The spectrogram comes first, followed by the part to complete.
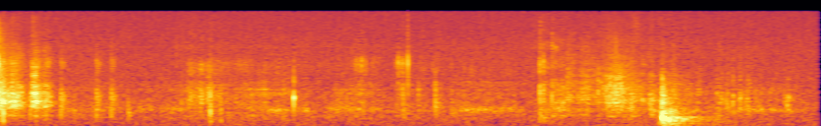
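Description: Faint rustling with scattered light clicks and taps, the sharpest a knock about two-thirds of the way through. This is handling noise from a person moving about and shifting things in a cab.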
